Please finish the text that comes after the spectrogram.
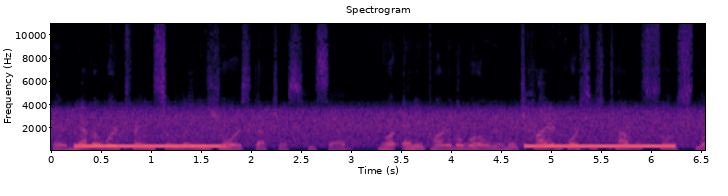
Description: Telephone call progress tone (single-tone plan, as in most of Europe), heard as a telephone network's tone, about 420 Hz, 1.5 s on and 3 s off, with speech in English. Ringback tone.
